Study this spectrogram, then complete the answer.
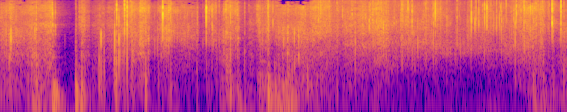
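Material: Paper.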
